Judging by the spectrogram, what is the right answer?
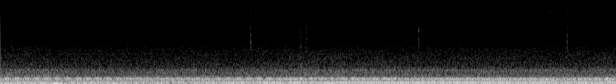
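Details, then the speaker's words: Jeep Renegade driving at road speed with very worn tires, after coil repair fixed misfire and clunking: steady low droning rumble that barely changes when swerving, suspected tires rather than a wheel bearing; road noise. "I don't know if you can hear that W noise I really think that's tires cuz it doesn't really change all that much when I swerve the car one way or the other"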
